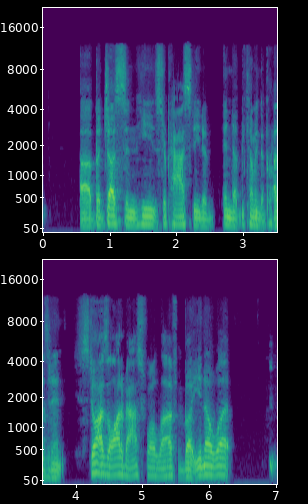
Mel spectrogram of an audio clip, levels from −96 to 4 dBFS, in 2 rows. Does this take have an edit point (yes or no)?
yes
